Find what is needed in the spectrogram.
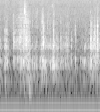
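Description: Faint, irregular small clicks and scrapes from a Micro Machines toy missile-launcher truck being gripped and turned around by hand on a smooth tray.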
